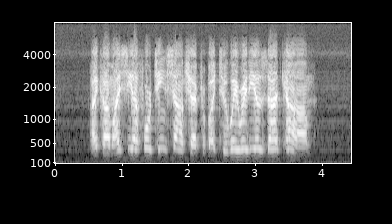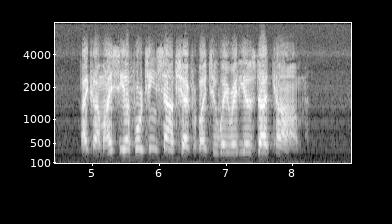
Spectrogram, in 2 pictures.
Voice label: icom ic f14; radio samples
